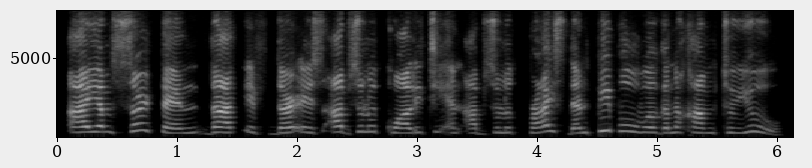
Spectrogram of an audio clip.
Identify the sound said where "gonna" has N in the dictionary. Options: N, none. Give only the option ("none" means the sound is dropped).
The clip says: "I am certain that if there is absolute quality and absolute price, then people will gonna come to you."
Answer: N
